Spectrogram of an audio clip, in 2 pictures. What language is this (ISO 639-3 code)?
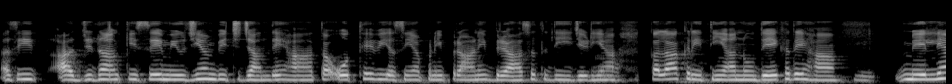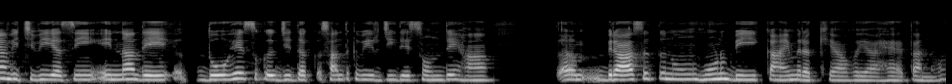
pan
